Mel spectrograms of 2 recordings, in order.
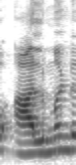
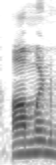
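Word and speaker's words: almond: इसको आलमंड नहीं बोलना, आल एल साइलेंट है, आमंड मिल्क।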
